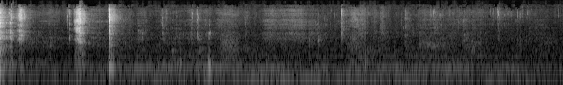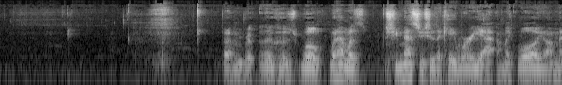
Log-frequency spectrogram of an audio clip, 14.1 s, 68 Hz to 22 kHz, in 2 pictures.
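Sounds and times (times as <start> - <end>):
soft chewing: 0.3 - 10.2.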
